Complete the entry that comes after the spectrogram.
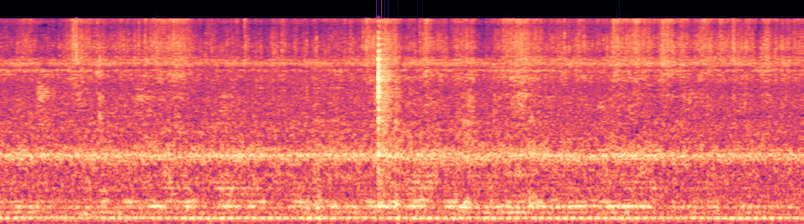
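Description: Soft chewing and mouth sounds of a person eating, over a steady low hum, with one sharp click about four seconds in.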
